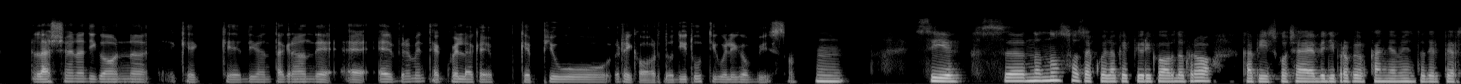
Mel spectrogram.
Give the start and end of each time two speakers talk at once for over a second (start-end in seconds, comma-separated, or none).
none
